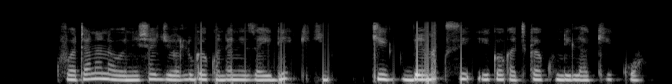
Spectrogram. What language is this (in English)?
Swahili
